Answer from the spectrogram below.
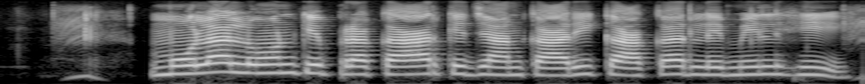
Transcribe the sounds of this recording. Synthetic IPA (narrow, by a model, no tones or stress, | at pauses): moːlaloːnkepɾəkaːɾked͡ʒaːnkaːɾikakəɾlemɪlɦiː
